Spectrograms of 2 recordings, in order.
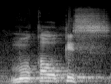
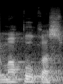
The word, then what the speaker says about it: মোকাওকিস: তো ইসকান্দারিয়া এলাকার রাজার উপাধি হতো মোকাওকিস। কি? শুদ্ধ উচ্চারণ হচ্ছে মোকাওকিস। এটাকে অনেকে ভুল পড়। শব্দটা একটু কঠিন উচ্চারণের দিক থেকে অনেকে মাকুকাস পড়ে ভুল পড়ে তো এইসব মকাকেস একে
